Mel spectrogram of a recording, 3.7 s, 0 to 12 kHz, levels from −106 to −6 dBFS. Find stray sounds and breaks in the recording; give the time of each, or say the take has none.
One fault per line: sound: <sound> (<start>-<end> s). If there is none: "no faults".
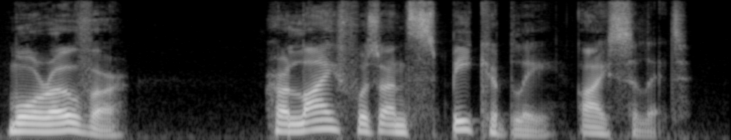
no faults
